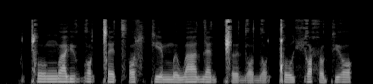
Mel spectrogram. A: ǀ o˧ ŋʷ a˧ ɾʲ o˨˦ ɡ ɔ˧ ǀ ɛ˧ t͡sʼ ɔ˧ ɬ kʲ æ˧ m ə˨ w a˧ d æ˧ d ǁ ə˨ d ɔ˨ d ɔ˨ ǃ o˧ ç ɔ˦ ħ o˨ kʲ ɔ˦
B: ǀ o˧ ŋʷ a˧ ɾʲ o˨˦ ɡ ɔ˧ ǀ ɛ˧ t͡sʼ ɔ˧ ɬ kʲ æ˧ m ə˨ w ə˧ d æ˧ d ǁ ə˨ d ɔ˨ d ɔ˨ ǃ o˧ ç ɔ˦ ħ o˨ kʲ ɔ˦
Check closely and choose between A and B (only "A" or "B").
A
